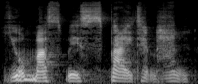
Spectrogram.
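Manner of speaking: low, slow cold villain voice; quiet grating menace. A narrator's reading. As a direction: say it coldly, low and unhurried. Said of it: "cold and grating".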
